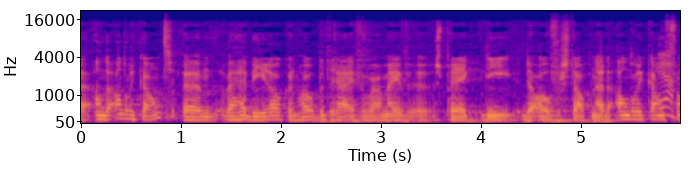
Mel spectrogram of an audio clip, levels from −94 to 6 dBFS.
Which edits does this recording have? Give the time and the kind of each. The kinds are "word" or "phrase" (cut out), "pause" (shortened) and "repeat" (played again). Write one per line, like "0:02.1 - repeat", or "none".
none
